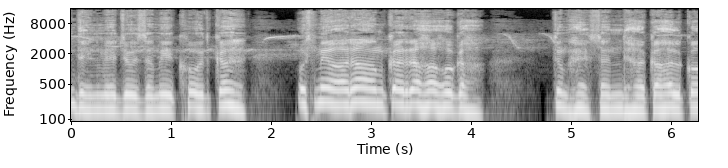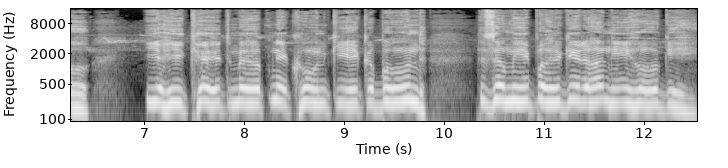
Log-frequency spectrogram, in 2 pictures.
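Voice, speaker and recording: A man's cartoonish character voice, high in pitch, very slow, with ordinary pitch variation. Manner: grave, commanding, instructive.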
